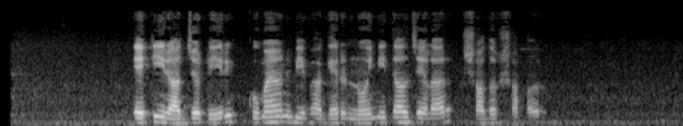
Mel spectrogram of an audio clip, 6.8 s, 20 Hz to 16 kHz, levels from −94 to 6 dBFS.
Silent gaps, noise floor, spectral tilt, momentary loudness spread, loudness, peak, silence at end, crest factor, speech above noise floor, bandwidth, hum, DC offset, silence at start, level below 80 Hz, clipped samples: none; -60 dBFS; -5.5 dB/octave; 15 LU; -23 LUFS; 0 dBFS; 1.45 s; 24 dB; 36 dB; 11.5 kHz; none; under 0.1%; 1.3 s; -62 dBFS; under 0.1%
